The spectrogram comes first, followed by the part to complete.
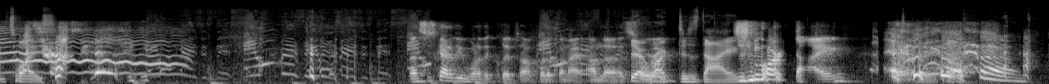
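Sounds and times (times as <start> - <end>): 
wheezing: 0.0 - 4.4, 5.3 - 6.6
laughter: 0.0 - 7.8, 8.7 - 10.4
speech: 0.2 - 1.6, 4.1 - 10.4
man coughing and choking: 1.3 - 4.0.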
